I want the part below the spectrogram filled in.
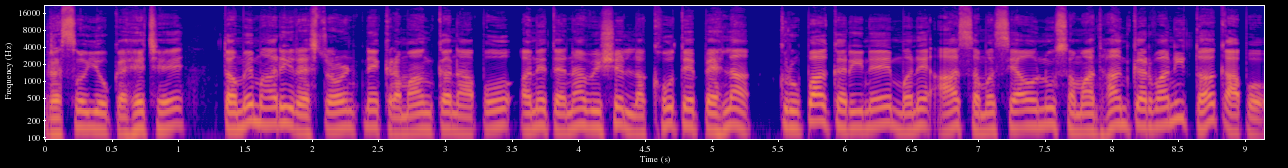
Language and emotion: Gujarati, fearful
